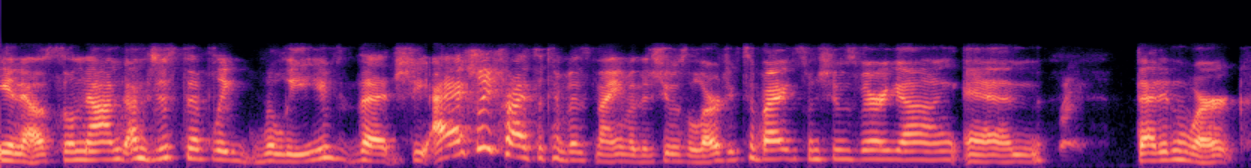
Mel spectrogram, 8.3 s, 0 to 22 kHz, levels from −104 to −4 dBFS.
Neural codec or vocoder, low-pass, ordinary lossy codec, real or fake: none; 7.2 kHz; Opus, 32 kbps; real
